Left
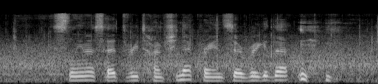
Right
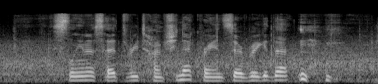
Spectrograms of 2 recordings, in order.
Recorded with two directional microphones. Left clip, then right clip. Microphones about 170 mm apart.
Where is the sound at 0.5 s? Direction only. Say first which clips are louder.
Left 1 dB; 5° right (ahead or behind).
